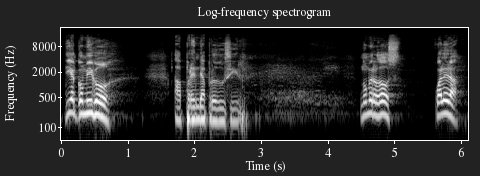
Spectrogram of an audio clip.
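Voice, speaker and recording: A male pastor delivering a sermon in a fairly high voice. He swings from loud calls to the congregation to soft, confiding asides, with an animated preaching delivery. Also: slow.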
